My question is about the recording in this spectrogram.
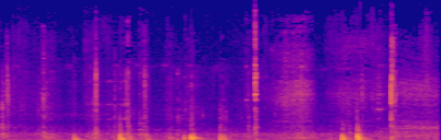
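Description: Plastic coolant overflow reservoir knocking and clicking as it is worked off its mounting clip and lifted out: a scattering of short knocks and clicks, spread through the whole stretch.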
